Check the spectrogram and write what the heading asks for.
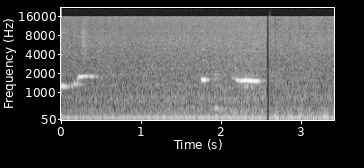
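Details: A butcherbird perched on a stick in a garden sings a song to someone digging shallots, giving a few clear, fluted whistles, the first rising and the others short and level, over a steady low hum.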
